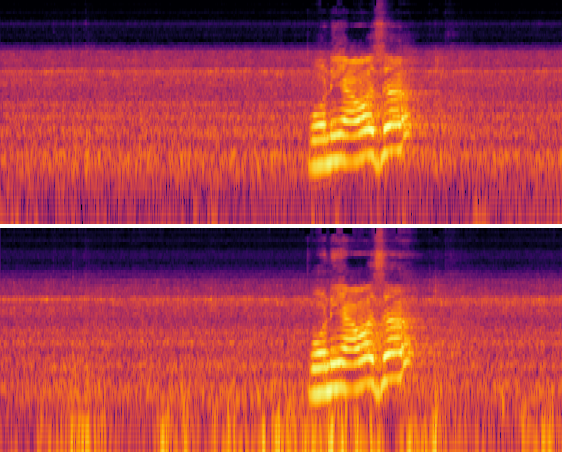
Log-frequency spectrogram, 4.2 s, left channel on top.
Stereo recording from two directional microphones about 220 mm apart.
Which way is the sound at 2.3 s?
25° right (ahead or behind).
